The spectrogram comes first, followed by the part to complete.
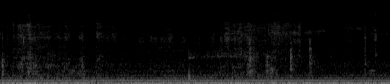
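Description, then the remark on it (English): Soft, continuous papery rustling with scattered crinkles as pages of the New York Times newspaper are turned, quiet, over a steady low electrical hum. No one speaks. “I'm sorry, I'm just turning pages here.”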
